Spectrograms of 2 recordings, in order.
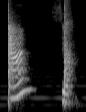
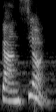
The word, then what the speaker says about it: canción: Yo no digo canción, yo digo canción. Yo no digo pared, yo digo pared.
